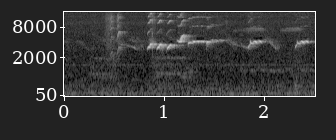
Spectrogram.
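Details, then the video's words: Songbird from a bird-singing hobby keeper, offspring of a prized bird and a hoped-for future champion, giving high clear whistled phrases with quick upward and downward slurs, separated by short pauses. "Kicau mania"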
